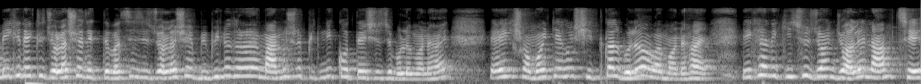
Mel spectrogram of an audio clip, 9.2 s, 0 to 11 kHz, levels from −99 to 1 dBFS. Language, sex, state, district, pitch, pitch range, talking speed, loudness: Bengali, female, West Bengal, Purulia, 285 Hz, 260-315 Hz, 195 wpm, -16 LUFS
